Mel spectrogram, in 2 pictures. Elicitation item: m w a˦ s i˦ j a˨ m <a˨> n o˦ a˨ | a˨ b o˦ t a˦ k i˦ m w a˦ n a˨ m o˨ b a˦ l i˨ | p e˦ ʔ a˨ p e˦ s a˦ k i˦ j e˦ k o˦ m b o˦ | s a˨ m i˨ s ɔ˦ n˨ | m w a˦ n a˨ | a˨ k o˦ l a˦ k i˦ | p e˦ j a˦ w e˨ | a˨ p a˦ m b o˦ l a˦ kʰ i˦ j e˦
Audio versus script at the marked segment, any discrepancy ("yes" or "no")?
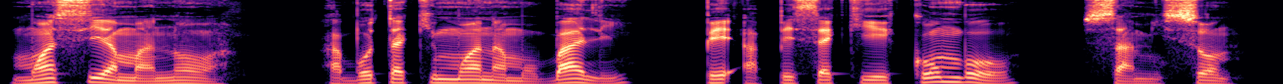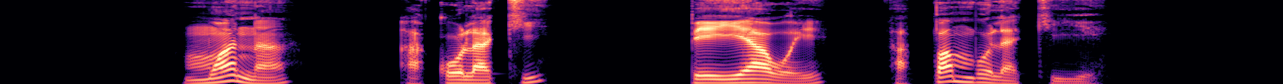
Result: no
